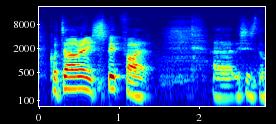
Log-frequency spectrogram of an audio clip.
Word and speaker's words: Kotare: and on people's doorsteps it's the kutari which I believe is the correct pronunciation Qatari Spitfire uh this is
